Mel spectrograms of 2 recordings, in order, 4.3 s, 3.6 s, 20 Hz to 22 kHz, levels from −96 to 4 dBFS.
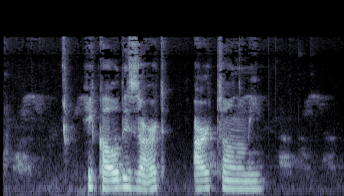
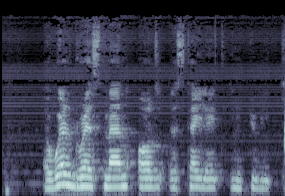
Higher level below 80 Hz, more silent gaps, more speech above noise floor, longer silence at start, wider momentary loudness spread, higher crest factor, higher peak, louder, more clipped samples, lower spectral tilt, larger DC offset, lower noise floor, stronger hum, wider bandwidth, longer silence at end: about the same, -56 dBFS vs -52 dBFS; neither; first, 38 dB vs 24 dB; first, 0.2 s vs 0.05 s; first, 19 LU vs 14 LU; about the same, 20 dB vs 18 dB; about the same, 0 dBFS vs -2 dBFS; about the same, -18 LUFS vs -17 LUFS; neither; about the same, -5 dB/octave vs -5.5 dB/octave; neither; first, -55 dBFS vs -41 dBFS; neither; second, 11.5 kHz vs 16.5 kHz; first, 0.7 s vs 0.2 s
